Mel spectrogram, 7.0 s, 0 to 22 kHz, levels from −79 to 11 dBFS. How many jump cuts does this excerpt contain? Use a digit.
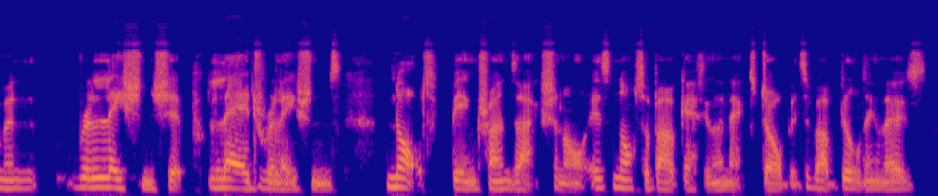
1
